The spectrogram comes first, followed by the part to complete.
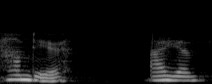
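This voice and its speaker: A woman playing a fretful, doting middle-aged mother in a 1940s radio drama, fussing and hesitant, with a breathy voice. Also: mid-range voice, slow, lightly acted. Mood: anxious, soothing. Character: fretful, doting mother and long-suffering wife. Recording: muffled 1940s radio recording.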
